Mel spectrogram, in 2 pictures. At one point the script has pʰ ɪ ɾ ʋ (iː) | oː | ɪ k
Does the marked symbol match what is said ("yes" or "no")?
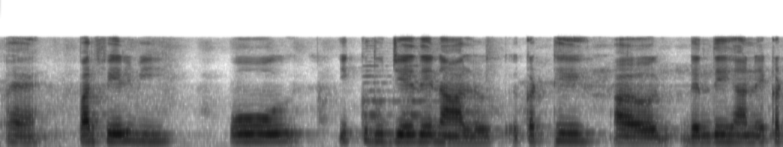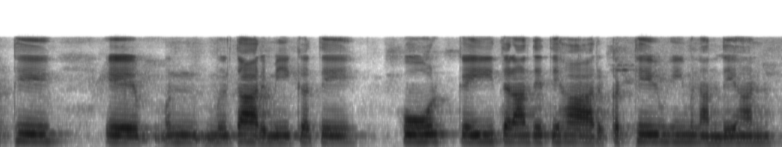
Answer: yes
